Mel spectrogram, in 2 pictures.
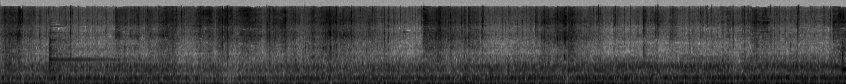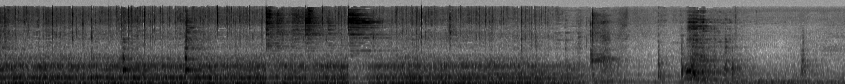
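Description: Wood and coal fire burning in the open loading chamber of an MPM DS dual-fuel boiler: a steady rumble of flames with scattered crackles and pops. The sound drops away sharply near the end.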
